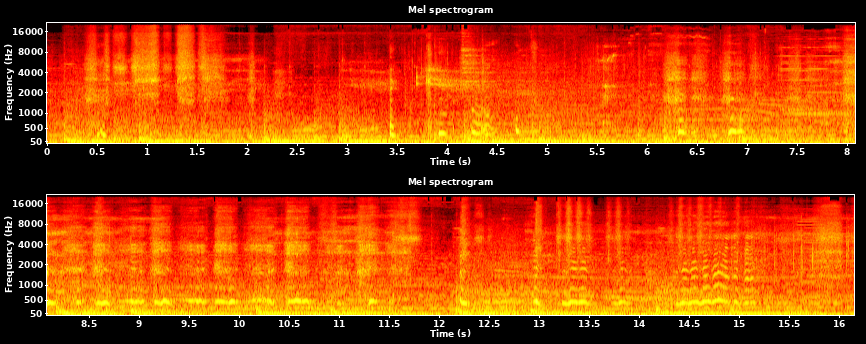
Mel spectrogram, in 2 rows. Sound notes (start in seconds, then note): 1.0 Claire whimpering; 7.8 Claire gasping; 12.1 Claire whimpering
